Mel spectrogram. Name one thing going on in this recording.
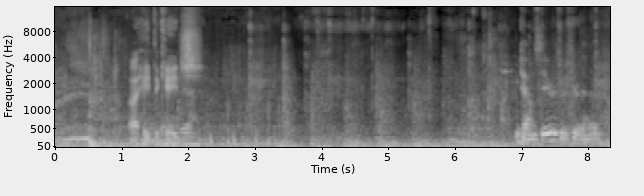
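Footsteps thud slowly on a hard floor.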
